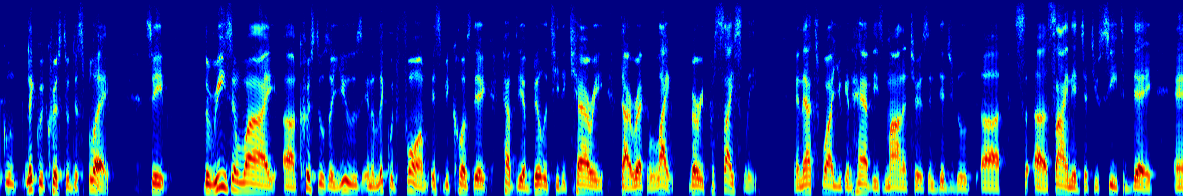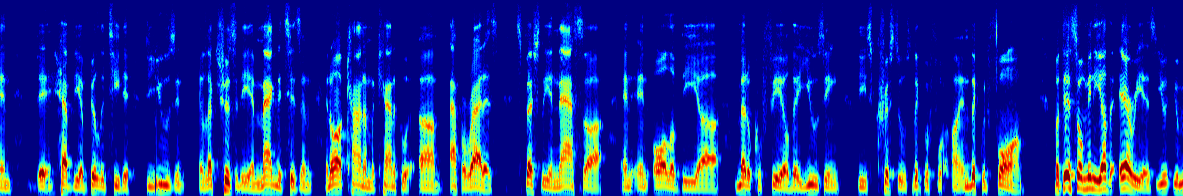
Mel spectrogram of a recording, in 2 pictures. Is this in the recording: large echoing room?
no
